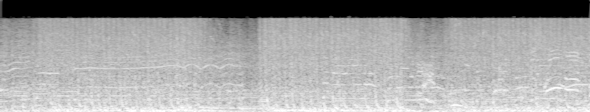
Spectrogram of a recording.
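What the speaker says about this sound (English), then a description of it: "Taking fire!" Rapid turret gunfire in the Guardians of the Galaxy video game, dense and loud with bursts layered over a steady engine-like roar of flight, while voices talk over the action.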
